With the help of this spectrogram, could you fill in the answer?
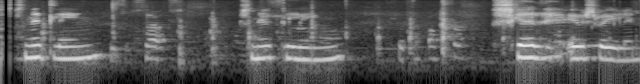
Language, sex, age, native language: Icelandic, female, 11, Icelandic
